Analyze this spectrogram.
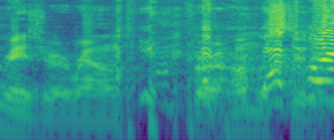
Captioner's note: laughter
